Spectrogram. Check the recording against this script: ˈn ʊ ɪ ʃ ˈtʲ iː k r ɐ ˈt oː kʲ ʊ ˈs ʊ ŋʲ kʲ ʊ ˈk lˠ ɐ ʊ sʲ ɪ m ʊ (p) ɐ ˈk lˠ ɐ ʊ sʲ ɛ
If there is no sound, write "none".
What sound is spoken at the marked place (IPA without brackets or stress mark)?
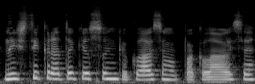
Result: p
